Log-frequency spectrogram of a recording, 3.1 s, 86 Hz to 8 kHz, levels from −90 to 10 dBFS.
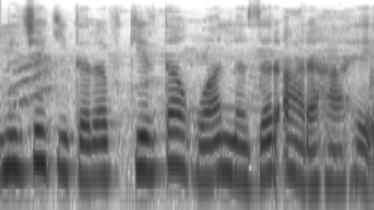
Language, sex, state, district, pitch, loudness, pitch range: Hindi, female, Madhya Pradesh, Dhar, 190 Hz, -17 LUFS, 180-210 Hz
